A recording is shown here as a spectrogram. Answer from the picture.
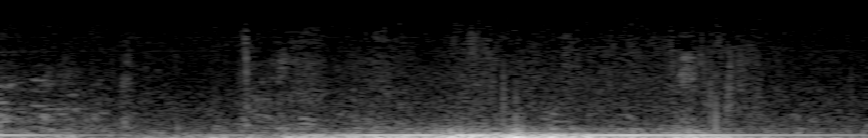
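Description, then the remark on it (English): Outdoor wind buffets the microphone as traffic, including motorcycles, rumbles past, the low roar swelling to a peak midway and easing off, with a steady low hum running underneath. “Try to get this up as loud as it can because it with the wind and the traffic and everything. Yeah, and motorcycles too.”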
